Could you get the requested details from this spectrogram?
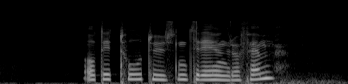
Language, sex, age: Norwegian, female, 30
